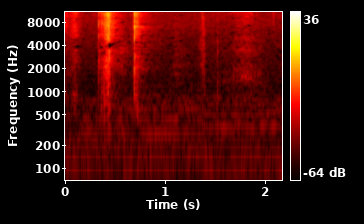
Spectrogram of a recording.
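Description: Two faint clicks as the screw-on top cap of a motorcycle racing carburetor is twisted off and handled.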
